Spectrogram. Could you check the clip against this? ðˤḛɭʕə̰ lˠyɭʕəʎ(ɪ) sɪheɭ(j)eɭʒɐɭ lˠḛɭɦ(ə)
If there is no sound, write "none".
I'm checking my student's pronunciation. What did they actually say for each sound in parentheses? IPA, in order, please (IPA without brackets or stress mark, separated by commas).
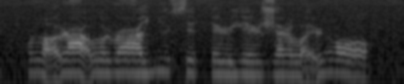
y, j, ɔ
